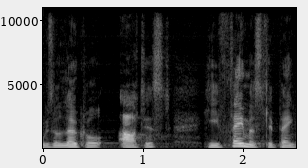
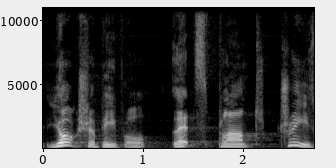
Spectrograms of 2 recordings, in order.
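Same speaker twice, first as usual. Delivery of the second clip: slow, raised, emphatic call to action; slow public proclamation, higher and louder; rallying appeal; 5 semitones higher, 4 dB louder, much slower than usual. Real, not acted. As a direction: address the crowd, drawing out each word.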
